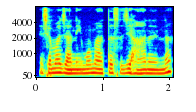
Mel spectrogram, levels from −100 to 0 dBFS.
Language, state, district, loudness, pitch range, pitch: Idu Mishmi, Arunachal Pradesh, Lower Dibang Valley, -14 LUFS, 165-180 Hz, 175 Hz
